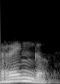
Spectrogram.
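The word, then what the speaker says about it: wrong: करना है ऐसे ही डब्लू आर ओ एन जी इसको हम रंग पढ़ेंगे रंग नहीं पढ़ेंगे ओनली रंग पढ़ेंगे ऐसे ही ए एन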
